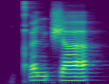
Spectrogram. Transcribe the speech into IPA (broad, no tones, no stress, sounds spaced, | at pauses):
qʼ ɨ n t͡ʃ a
